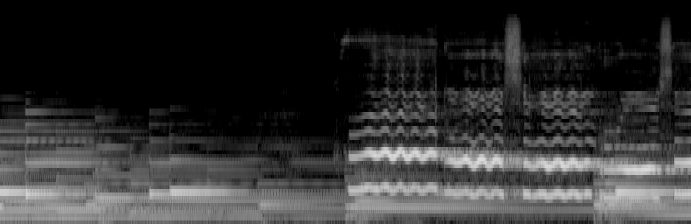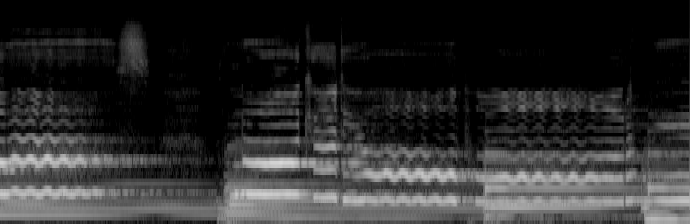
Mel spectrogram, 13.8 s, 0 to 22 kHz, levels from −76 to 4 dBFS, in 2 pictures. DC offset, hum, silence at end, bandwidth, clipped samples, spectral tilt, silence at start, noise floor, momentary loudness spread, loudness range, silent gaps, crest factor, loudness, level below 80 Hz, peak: under 0.1%; none; 0 s; 14.5 kHz; under 0.1%; -6 dB/octave; 0 s; -40 dBFS; 19 LU; 8 LU; none; 14 dB; -17 LUFS; -54 dBFS; -2 dBFS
